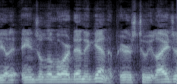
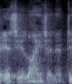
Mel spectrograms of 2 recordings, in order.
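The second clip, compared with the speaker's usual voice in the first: mock disdainful regal voice, lower and quieter; 7 semitones lower, 6 dB quieter than usual. Retelling the king's words about Elijah: imitating a disdainful king. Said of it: "just some disdain in his voice".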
